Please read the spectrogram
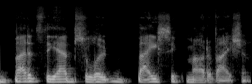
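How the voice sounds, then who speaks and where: A man speaks at a medium pitch with an Australian accent. The recording is very clean, with a silent background. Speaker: business coach. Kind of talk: interview.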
